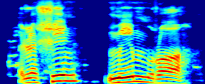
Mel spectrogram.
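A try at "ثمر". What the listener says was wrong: শিন নয়, সা মিম র, জি।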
